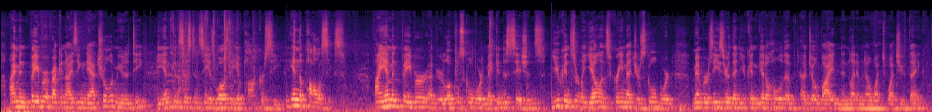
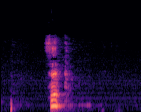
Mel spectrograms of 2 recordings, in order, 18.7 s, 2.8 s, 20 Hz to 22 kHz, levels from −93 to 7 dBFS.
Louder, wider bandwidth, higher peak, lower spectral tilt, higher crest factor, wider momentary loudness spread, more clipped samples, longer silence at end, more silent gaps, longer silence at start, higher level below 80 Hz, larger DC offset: about the same, -20 LUFS vs -20 LUFS; first, 16 kHz vs 7 kHz; about the same, -2 dBFS vs -4 dBFS; about the same, -6 dB/octave vs -7 dB/octave; about the same, 18 dB vs 22 dB; second, 9 LU vs 26 LU; neither; second, 0 s vs 1.5 s; neither; second, 0 s vs 0.95 s; first, -38 dBFS vs -60 dBFS; neither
